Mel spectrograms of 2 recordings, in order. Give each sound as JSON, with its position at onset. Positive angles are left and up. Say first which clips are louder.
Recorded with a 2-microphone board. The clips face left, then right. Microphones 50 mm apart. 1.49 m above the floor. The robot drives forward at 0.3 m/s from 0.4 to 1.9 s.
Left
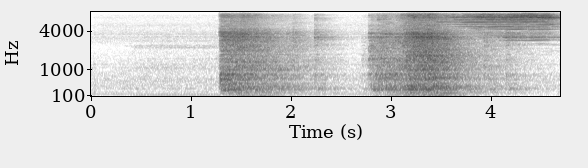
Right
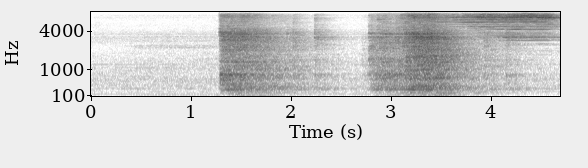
{"t": 1.3, "sound": "crushing", "louder": "even", "side_deg": 5, "distance_m": 1.9}
{"t": 3.4, "sound": "a chime", "louder": "even", "side_deg": -45, "distance_m": 1.7}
